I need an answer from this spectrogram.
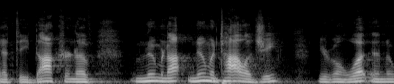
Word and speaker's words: pneumatology: the doctrine of pneumonia pneumatology you're going what in the world is pneumatology well it's new starting but it's spelt with a p then it goes into you pneumatology say that with me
